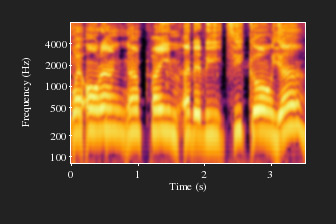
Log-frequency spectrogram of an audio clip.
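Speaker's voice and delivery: Indonesian with Dutch accent. Showing how a Dutch speaker would sound in Indonesian, Dutch accent. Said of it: "Minimal aksen Belanda aja".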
